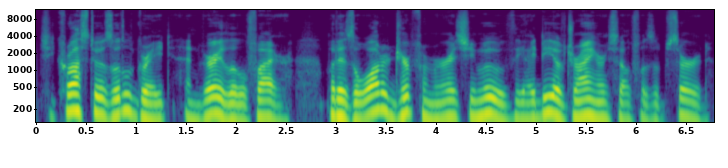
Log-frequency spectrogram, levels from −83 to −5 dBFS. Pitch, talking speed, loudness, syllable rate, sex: 140 Hz, 240 wpm, -17 LUFS, 6.1 syllables/s, male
